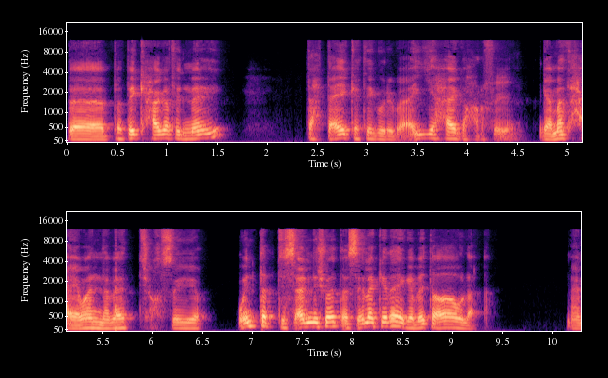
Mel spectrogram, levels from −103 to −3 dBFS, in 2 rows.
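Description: At 5.63 s there's a repeated buffer: fresh audio didn't arrive in time, so the device replayed its last tiny 1.33 ms chunk two extra times. That fits a 64-sample buffer. It's too short to stutter, so it lands as a quick click or brief buzz, with a few milliseconds of speech lost.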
